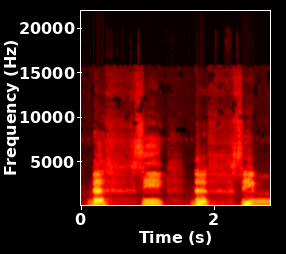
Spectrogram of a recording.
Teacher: Sempurnakan hamas pada huruf fa, panjang bunyi dia.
